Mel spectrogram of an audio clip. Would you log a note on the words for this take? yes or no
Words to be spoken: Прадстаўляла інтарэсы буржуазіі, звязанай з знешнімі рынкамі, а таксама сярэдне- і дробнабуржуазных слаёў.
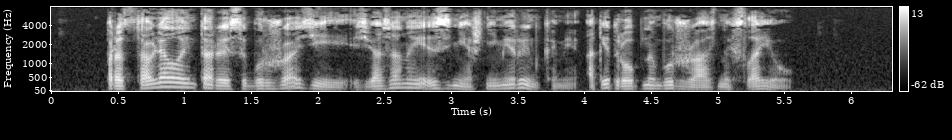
yes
